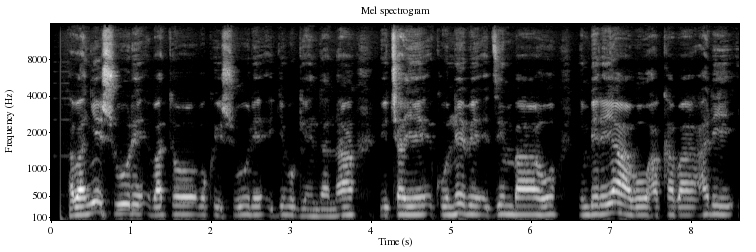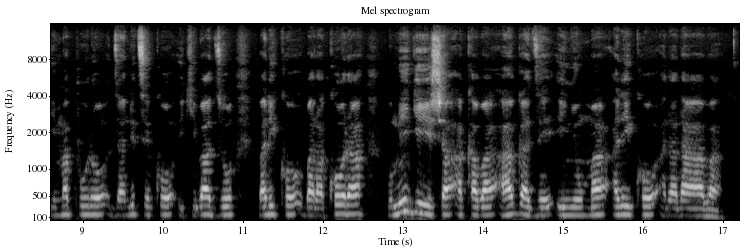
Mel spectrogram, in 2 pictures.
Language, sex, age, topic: Rundi, male, 25-35, education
